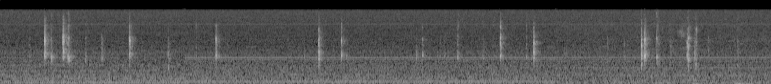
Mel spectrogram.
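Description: Scattered light clicks and taps at an uneven pace, bunched a little near the start and near the end, over a faint steady hum.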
